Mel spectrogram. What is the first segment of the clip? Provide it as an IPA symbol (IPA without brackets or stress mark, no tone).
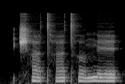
t͡ʃʰ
